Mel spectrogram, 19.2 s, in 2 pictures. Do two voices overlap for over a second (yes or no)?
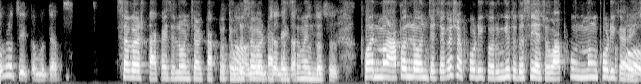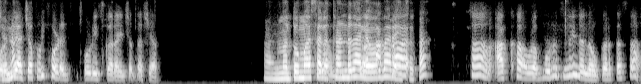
yes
